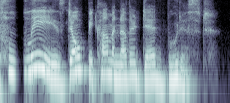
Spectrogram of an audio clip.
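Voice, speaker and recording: A woman puts on a character voice that is raspy, at a medium pitch. Her pitch swings very widely at a fairly slow pace. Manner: scolding.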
